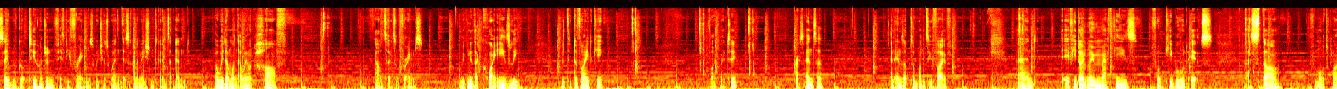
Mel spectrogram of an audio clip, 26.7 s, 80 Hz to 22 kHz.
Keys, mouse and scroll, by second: 2.7-4.6 drag, 5.5-8.7 drag, 19.7-22.9 drag.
